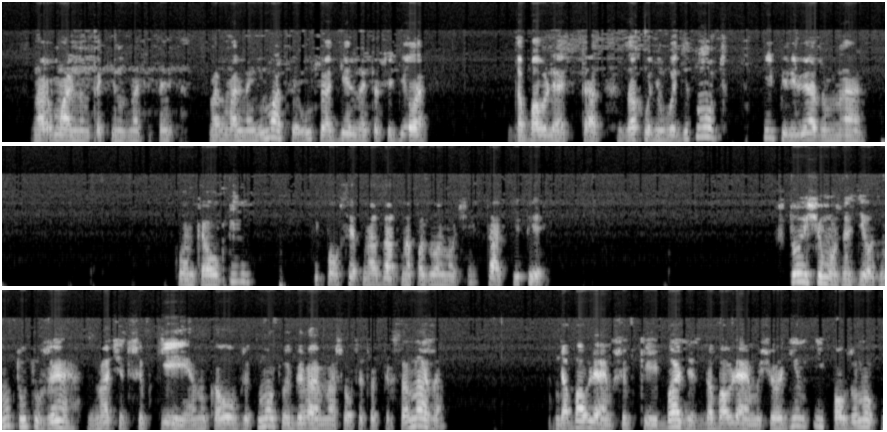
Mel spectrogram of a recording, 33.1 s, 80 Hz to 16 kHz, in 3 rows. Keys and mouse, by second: 1.5 ctrl+z, 3.9 click, 6.0-8.3 drag, 9.9 shift+click, 12.4 shift+click, 13.9 ctrl+p, 16.4-18.6 drag, 19.5-21.1 middle drag, 21.8 middle click, 22.4 shift+middle click, 24.0 click, 25.6 drag, 32.6-33.0 drag.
